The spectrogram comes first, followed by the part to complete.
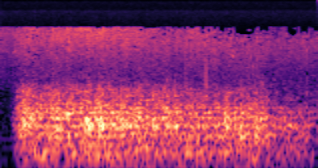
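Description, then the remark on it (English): A deep, continuous rumble of thunder rolls on for a few seconds as a storm approaches, loud and broad with a slight fade toward the end, and no voices over it. “Oh, dear, we're going to have a storm.”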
